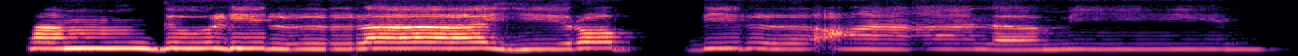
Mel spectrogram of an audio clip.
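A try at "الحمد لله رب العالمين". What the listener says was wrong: Ro-nya ditebalkan lagi. Ro. Ro. Itu masih tipis itu bunyinya. Tebalkan lagi.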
